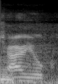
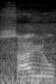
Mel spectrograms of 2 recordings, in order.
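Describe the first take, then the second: First: The word begins with a ch sound. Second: The word begins with an s sound. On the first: This is the Cup'ik dialect form. "Chayok is how you say it in" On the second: This is the Yupik dialect form. "Sayok is how you say it in Yupik"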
